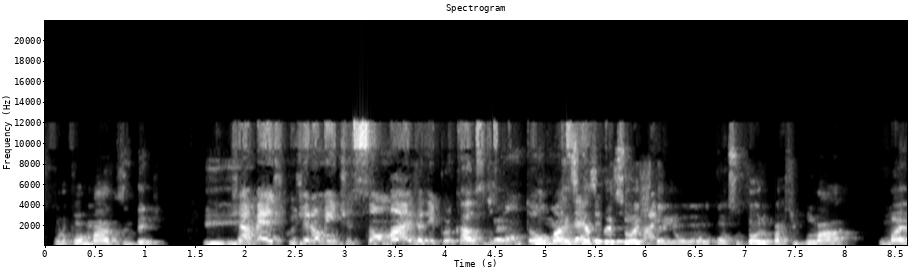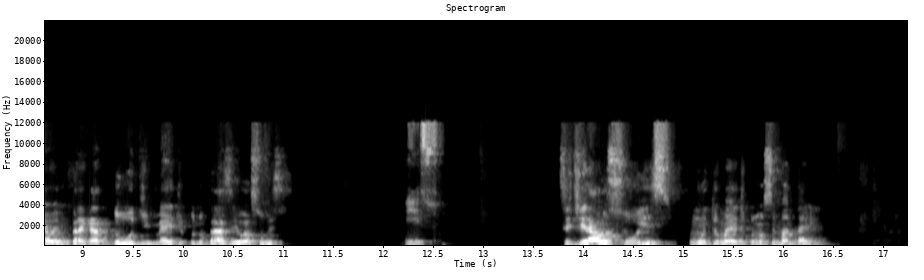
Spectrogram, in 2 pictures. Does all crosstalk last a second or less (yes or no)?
no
